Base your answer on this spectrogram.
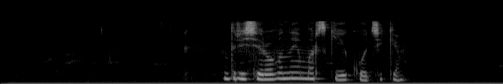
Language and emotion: Russian, neutral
